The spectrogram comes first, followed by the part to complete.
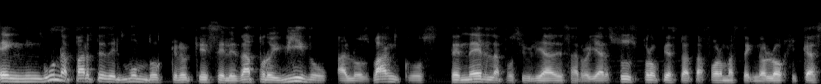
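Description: A man speaks at a fairly low pitch with ordinary pitch variation. His pace is moderate, with hardly any pauses. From Ecuador, Quito. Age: 30s. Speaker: lawyer. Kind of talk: interview. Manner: halting, many fillers and repetitions.

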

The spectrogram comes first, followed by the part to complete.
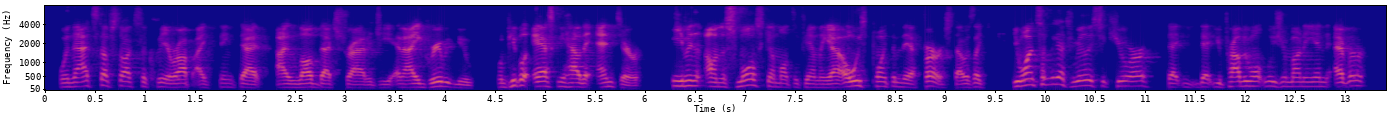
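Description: Speaking very fast in a strong East Coast accent, a man uses a fairly high pitch with ordinary pitch variation. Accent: thick East Coast. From New York City. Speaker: mortgage lender and real estate investor. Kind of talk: podcast interview.

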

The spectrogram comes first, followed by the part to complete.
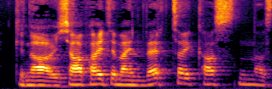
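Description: Somewhat breathy, a man speaks at a fairly slow pace in a medium pitch with fairly even intonation. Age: 30s. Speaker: stutterer telling his story, environmental policy advisor. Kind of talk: interview testimony. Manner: fluent.

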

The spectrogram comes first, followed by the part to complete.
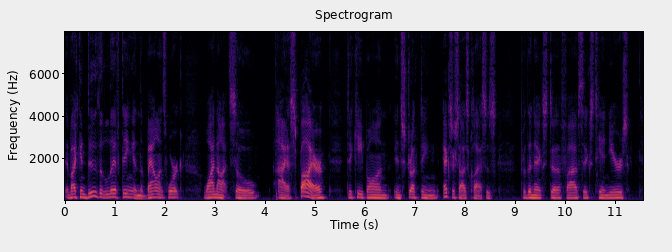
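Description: Somewhat breathy delivery at a fairly slow pace, in a very clean recording with a silent background. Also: man. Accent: Alabama. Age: 60s. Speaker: podcast host and fitness instructor. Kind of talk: solo podcast monologue. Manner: casual with frequent fillers.

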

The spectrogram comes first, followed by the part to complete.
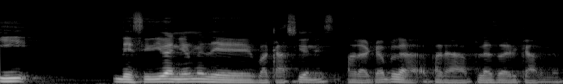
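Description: A man with a normal speaking voice talks at a fairly low pitch and a fairly slow pace, with fairly even intonation and big swings in loudness. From Argentina, Córdoba. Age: 20s. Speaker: marketing entrepreneur. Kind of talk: casual interview.

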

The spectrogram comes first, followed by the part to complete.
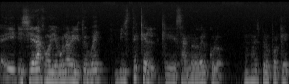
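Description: A man talks in a somewhat breathy voice whose pitch moves in an ordinary way. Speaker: podcast co-host. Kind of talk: casual chat. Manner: animated.

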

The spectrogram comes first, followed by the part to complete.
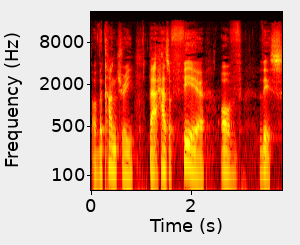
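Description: In a London accent, a man speaks with a bright, sharp tone and fairly even intonation on a very clean recording with a silent background. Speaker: poet. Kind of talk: casual chat.

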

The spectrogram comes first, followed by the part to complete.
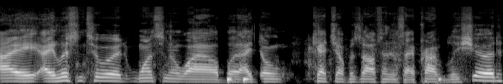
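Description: A man with an unremarkable speaking voice, medium pitch, ordinary pitch variation and a fairly quick pace, in a dry, close sound with no echo. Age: 40s. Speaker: fill-in co-host. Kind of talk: casual chat.

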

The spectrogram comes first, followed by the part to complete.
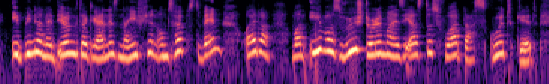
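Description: Speaking at a moderate pace in an Austrian accent, a woman has a high pitch, a dark, mellow tone and ordinary pitch variation. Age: 30s. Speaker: podcast host. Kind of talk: casual monologue. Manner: halting, many fillers.

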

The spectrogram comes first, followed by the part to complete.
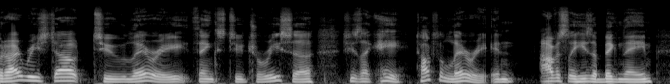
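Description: In a plain, everyday voice, a man with an American accent speaks at medium pitch and a moderate pace with ordinary pitch variation, on a very clean recording with a silent background. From Cedar Rapids, Iowa. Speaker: local community figure. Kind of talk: casual interview chat.

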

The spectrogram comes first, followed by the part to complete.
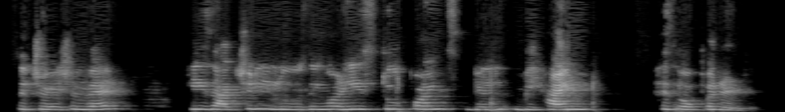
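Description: A woman with an Indian accent speaks at a high pitch. Her intonation is monotone and flat. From Mumbai, India. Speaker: sports psychologist. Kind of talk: casual interview.

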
